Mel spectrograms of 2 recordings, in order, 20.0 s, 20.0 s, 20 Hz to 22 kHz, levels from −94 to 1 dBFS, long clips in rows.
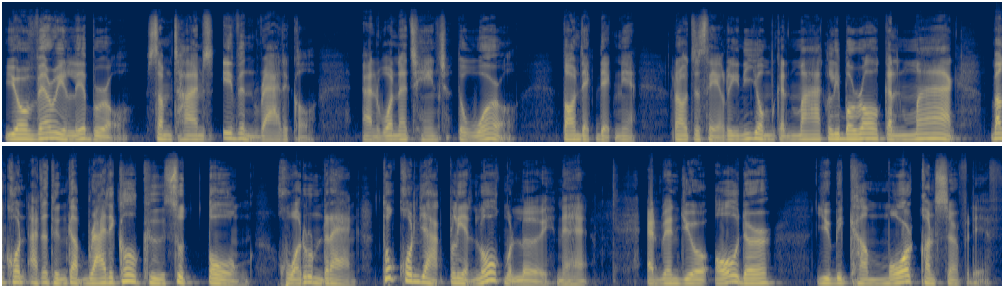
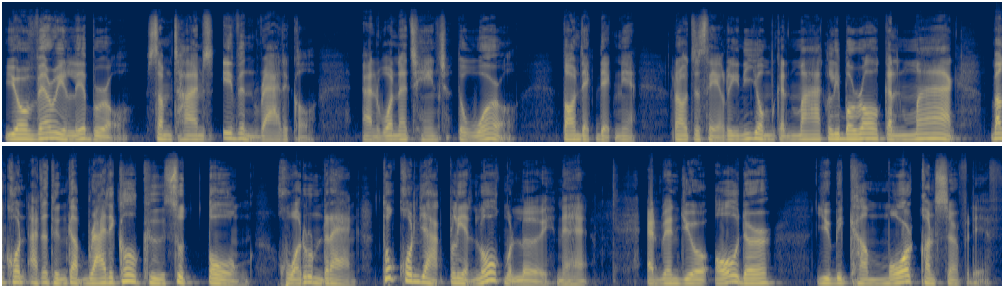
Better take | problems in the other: neither | none

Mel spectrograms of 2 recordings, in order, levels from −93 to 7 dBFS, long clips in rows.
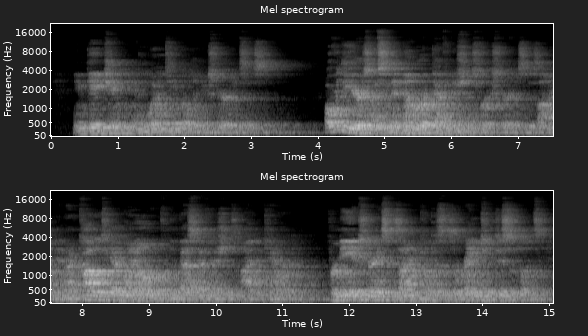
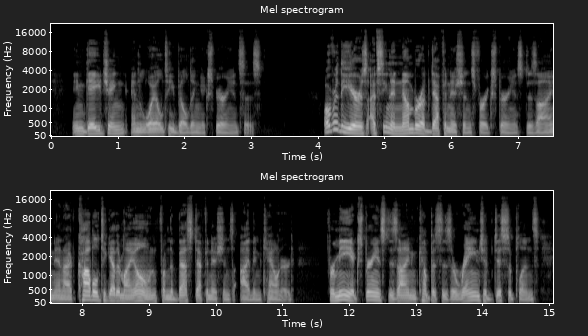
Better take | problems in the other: second | room echo; strong; dies away in 1.8 s // off-mic speech; far

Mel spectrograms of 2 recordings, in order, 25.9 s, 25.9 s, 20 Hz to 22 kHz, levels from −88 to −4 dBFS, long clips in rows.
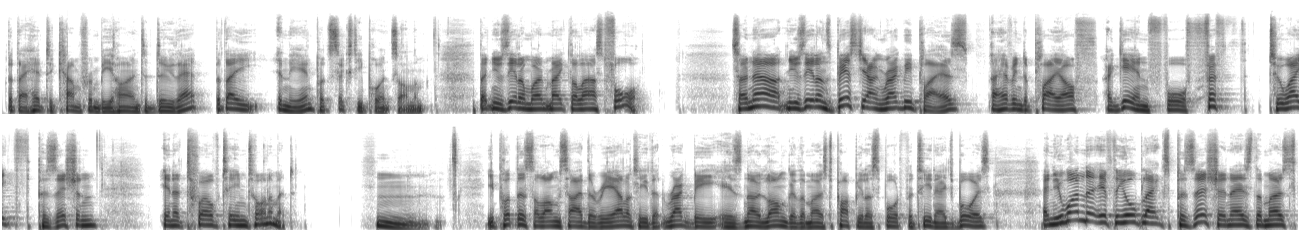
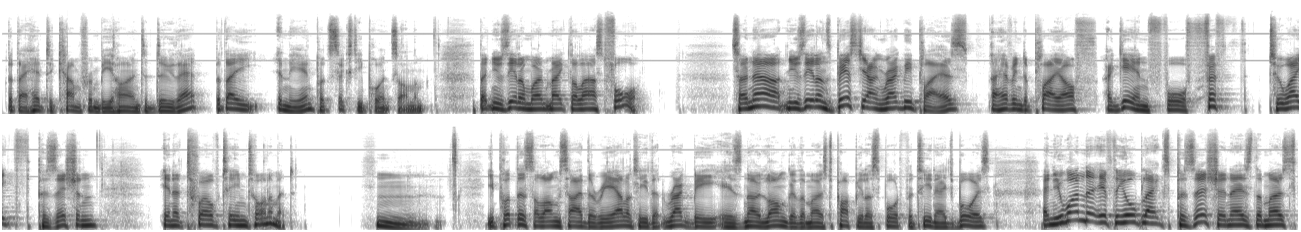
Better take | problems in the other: first | high-pitched whine; faint; throughout; 8 kHz, 30 dB below the speech

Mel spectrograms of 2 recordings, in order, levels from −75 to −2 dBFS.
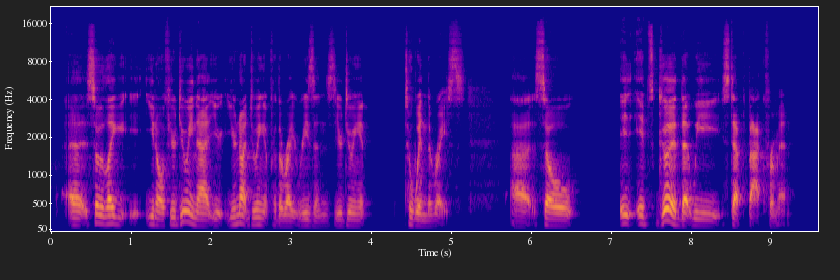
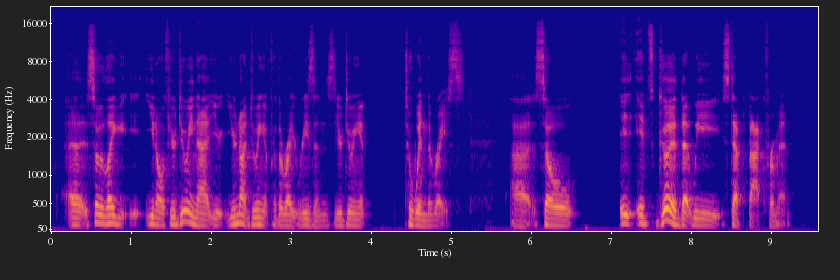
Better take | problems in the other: second | thin; somewhat; fading below 450 Hz

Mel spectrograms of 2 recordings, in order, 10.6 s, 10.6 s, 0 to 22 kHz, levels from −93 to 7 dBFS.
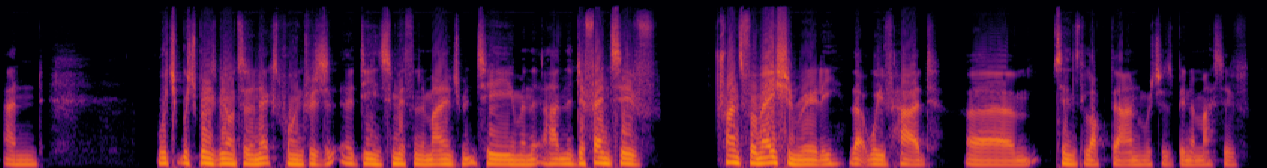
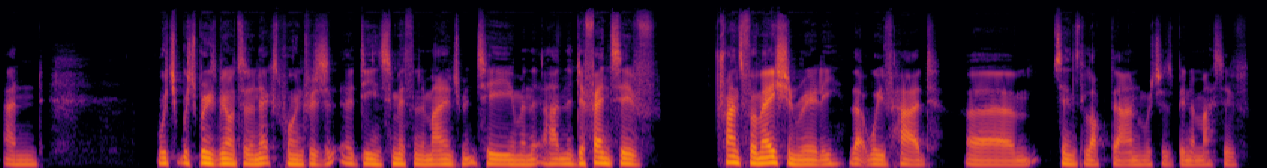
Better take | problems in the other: second | distortion; slight; 6% of the sound clipped

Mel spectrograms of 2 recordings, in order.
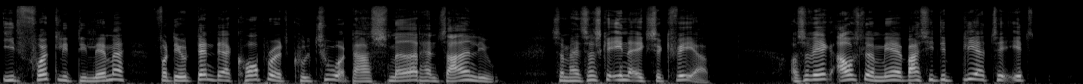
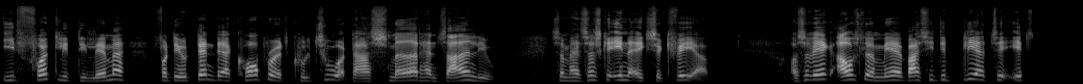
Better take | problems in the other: first | thin; very; fading below 750 Hz

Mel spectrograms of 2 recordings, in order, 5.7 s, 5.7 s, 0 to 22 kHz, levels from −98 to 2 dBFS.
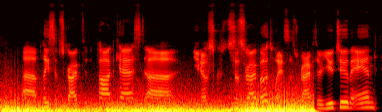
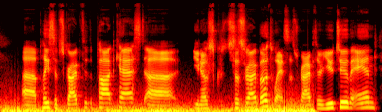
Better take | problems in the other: second | wind noise on the microphone; heavy; until 4.5 s; as loud as the speech; occasional gusts in the second

